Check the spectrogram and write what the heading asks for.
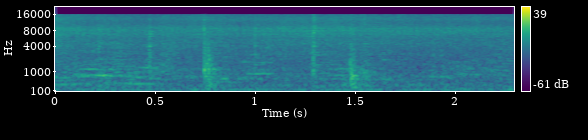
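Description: Vegetables sizzling on a hot iron griddle as two metal spatulas toss them, with three sharp clacks of the spatulas in the second half.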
